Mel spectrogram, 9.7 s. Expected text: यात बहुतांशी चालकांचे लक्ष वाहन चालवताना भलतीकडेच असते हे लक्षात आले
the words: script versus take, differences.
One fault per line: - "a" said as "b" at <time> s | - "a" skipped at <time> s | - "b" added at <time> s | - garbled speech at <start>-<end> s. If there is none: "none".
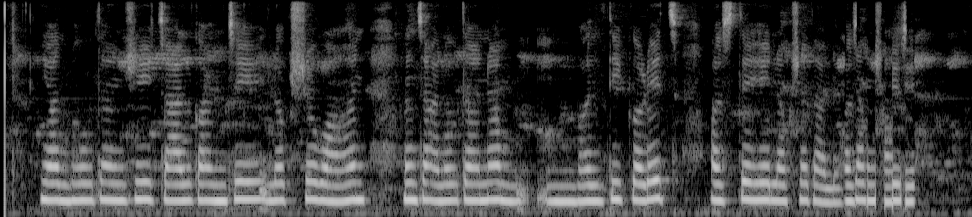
- garbled speech at 8.4-9.2 s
